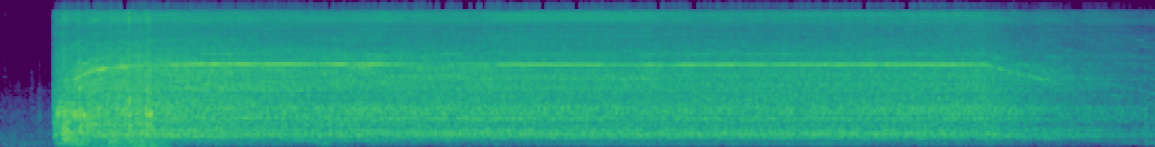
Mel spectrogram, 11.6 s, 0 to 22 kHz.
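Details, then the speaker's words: Bissell 2X vacuum with housing not sealed properly during reassembly: steady high-pitched whine with hissy airy rush; suction escaping through air leak, housing must be fully sealed and screwed down. "Yeah, my suction is escaping. Let me go all the way down to the bottom. You gotta seal this thing off."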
